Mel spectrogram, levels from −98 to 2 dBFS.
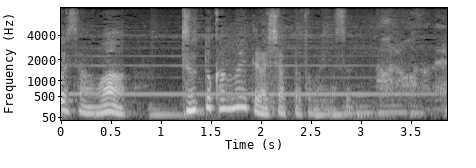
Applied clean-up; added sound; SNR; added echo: none; Wind instrument, woodwind instrument; 14 dB; none.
